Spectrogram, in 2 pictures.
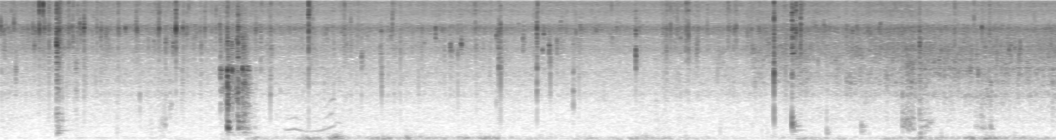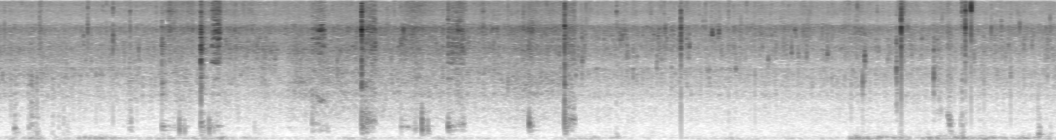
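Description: Vegetables sizzle in a hot wok.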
